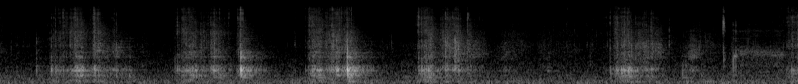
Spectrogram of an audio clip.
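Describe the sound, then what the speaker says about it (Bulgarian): A knife chopping a bunch of fresh parsley on a board for a salad with raw lyutenitsa and corn, heard as a run of soft, repeated cuts in uneven bursts, fairly faint. "започваме с рязането на магданоза"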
